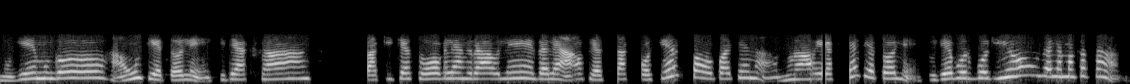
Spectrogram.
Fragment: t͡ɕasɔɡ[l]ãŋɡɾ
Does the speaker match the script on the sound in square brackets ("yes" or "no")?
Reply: yes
